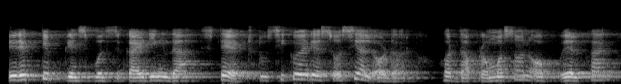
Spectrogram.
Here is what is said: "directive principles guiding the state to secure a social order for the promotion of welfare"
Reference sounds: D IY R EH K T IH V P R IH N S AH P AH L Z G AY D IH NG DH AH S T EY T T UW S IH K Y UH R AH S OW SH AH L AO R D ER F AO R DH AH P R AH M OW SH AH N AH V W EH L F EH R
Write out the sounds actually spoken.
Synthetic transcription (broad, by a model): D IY R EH K T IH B P R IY N S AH P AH L S G AY D IH NG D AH S T EY T T UW S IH K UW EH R AH S OW S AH L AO R D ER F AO R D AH P R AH M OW S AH N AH P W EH L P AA R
